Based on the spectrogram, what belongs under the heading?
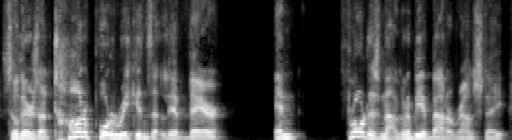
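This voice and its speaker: A man's voice: mid-range voice, very animated, brisk. A middle-aged man, talking politics in a blunt, folksy way as a podcast co-host. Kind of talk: casual political chat.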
